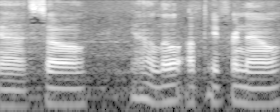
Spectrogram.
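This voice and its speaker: A man speaks at a very deep, low pitch. Noticeable background noise is present. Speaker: vlogger. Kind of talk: story time vlog; casual chat. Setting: in a car. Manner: animated.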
